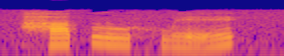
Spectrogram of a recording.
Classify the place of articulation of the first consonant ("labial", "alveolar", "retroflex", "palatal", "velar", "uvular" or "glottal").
glottal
